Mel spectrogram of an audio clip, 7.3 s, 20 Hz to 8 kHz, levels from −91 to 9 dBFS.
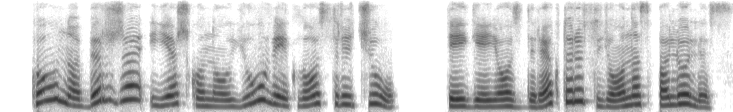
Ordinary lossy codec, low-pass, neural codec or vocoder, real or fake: Opus, 16 kbps; 7.2 kHz; none; real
